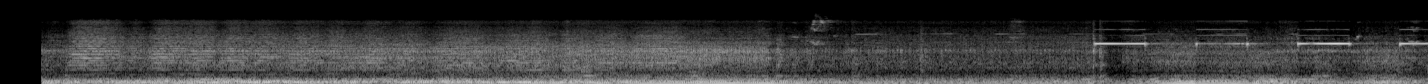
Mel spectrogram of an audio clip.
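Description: Hino six-wheel dump truck's diesel engine running as the truck moves. Near the end its reversing alarm starts, a high beep repeating about once a second.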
